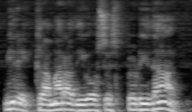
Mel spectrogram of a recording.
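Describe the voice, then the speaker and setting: A man preaching a sermon as pastor, with emphatic pauses and repetition. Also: mid-range voice, flat delivery, warm tone, husky, low-quality recording.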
